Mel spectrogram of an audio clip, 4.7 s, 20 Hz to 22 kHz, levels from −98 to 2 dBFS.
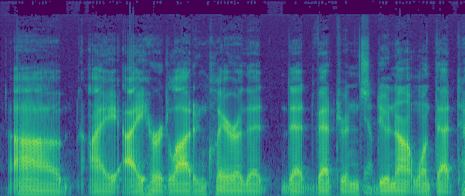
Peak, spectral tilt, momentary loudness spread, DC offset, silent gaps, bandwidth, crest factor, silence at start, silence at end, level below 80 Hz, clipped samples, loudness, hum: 0 dBFS; -5.5 dB/octave; 7 LU; under 0.1%; none; over 20 kHz; 20 dB; 0.15 s; 0 s; -40 dBFS; under 0.1%; -20 LUFS; none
